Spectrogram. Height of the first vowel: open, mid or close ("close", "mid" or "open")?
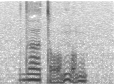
open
